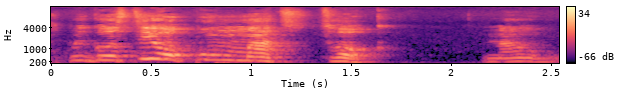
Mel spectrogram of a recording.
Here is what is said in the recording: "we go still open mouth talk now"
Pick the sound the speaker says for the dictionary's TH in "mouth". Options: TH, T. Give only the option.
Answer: T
